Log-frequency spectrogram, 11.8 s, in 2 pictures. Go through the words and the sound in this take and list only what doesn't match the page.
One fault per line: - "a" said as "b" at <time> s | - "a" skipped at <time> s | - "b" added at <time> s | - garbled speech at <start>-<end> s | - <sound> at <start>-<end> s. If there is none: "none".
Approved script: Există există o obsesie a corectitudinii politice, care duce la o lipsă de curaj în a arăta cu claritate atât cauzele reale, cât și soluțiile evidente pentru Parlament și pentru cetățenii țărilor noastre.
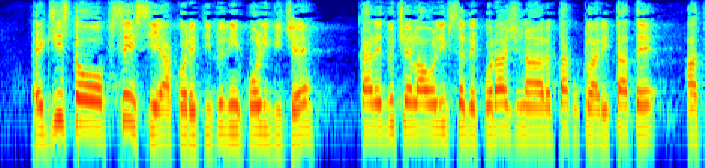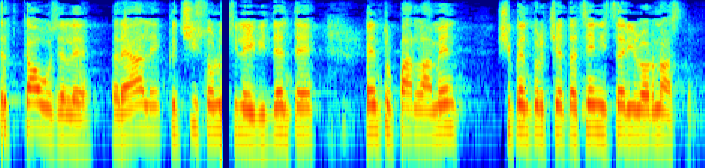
- "există" skipped at 0.7 s
- dropout at 7.7-7.8 s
